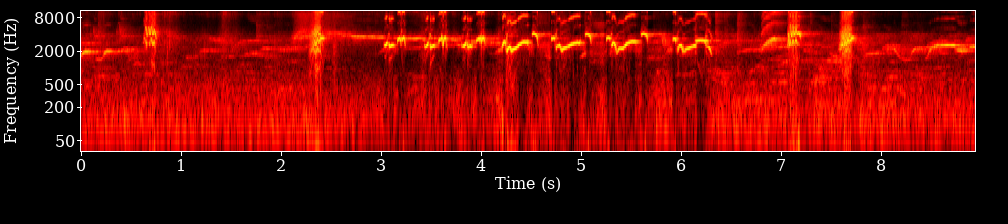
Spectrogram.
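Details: Kept female oriental magpie-robin in full, insistent song packed with imitated phrases; a fast series of bright looping whistles and sharp chips, with occasional high clicks between bursts.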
